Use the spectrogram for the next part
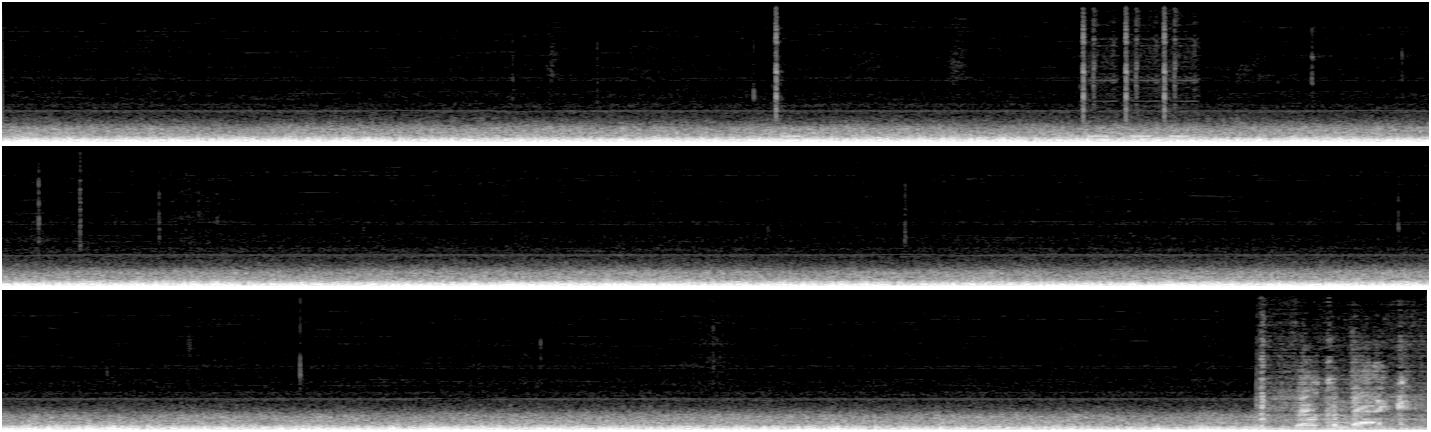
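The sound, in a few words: aircraft taxiing after landing, from the video game VTOL VR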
